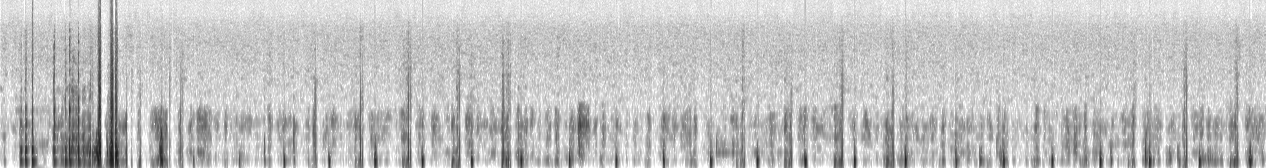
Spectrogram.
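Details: Normal heart sounds of a male sitting down, heard through a stethoscope on the chest: steady, regular low thumps, with brief rustling at the start.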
